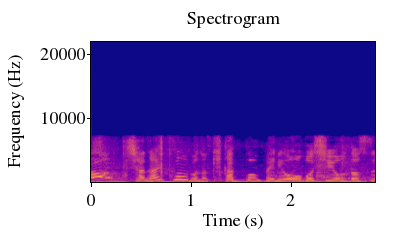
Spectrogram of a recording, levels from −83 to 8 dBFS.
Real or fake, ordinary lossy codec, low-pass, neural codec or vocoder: fake; none; 7.2 kHz; codec, 24 kHz, 3.1 kbps, DualCodec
